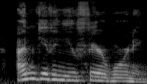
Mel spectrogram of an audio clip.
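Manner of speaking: steady, even, level delivery. Narrator reads Mother warning Phyllis, who is in bed; low, steady voice. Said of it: "Mother said in a low, steady voice".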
